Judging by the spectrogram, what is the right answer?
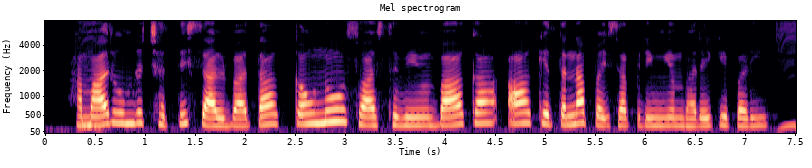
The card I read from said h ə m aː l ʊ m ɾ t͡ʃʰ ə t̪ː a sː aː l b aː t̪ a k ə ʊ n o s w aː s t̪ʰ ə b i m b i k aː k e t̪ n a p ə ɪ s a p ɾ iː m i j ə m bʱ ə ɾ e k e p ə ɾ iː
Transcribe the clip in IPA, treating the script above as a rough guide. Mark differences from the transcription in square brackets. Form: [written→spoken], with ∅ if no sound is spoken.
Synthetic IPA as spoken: h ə m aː [l→ɾ] ʊ m ɾ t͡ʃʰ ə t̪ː [a→i] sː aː l b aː t̪ a k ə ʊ n o s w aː s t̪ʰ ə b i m b [i→a] k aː k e t̪ n a p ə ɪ s a p ɾ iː m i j ə m bʱ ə ɾ e k e p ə [ɾ→ɽ] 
